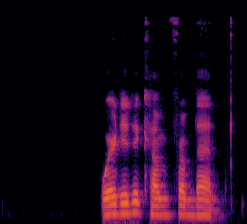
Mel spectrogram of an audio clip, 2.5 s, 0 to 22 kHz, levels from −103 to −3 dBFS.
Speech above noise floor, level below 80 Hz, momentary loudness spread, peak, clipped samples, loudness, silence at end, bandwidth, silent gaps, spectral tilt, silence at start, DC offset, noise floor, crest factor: over 49 dB; -82 dBFS; 6 LU; -26 dBFS; under 0.1%; -42 LUFS; 0.3 s; 16.5 kHz; none; -7 dB/octave; 1.05 s; under 0.1%; under -90 dBFS; 18 dB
